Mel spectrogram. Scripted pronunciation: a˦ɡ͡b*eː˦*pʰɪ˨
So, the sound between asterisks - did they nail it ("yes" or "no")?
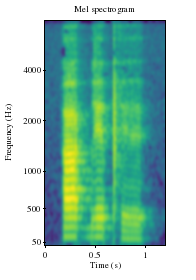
no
